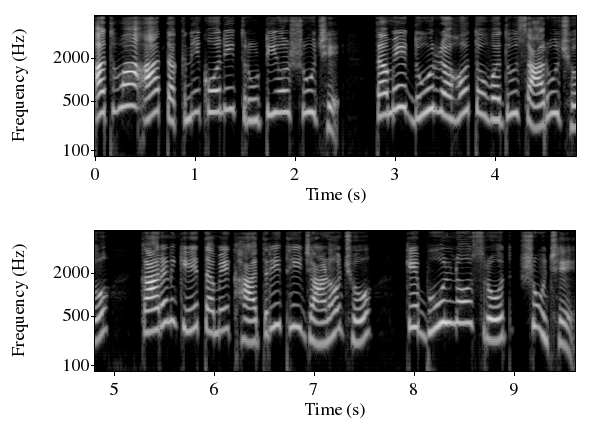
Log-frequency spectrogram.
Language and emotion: Gujarati, neutral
